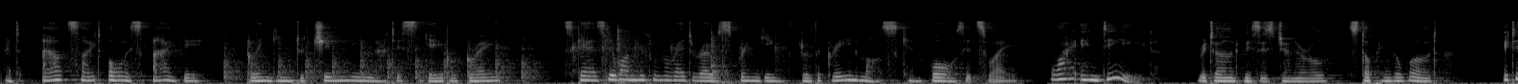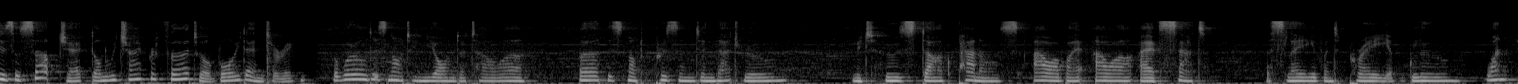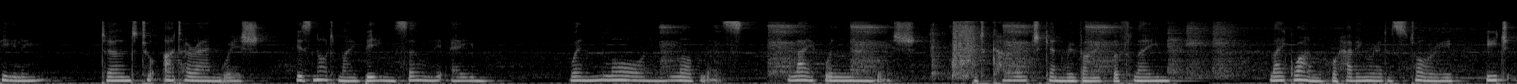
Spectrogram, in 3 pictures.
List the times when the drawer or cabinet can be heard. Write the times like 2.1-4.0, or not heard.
6.0-7.5, 39.3-40.2.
